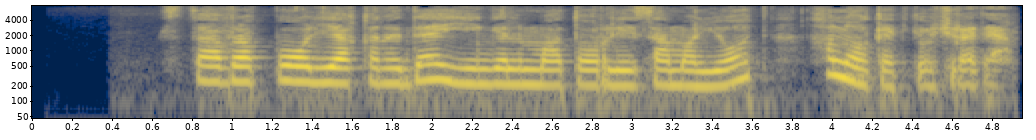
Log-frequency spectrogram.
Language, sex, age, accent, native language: Uzbek, female, 18-24, Navoiy, Uzbek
